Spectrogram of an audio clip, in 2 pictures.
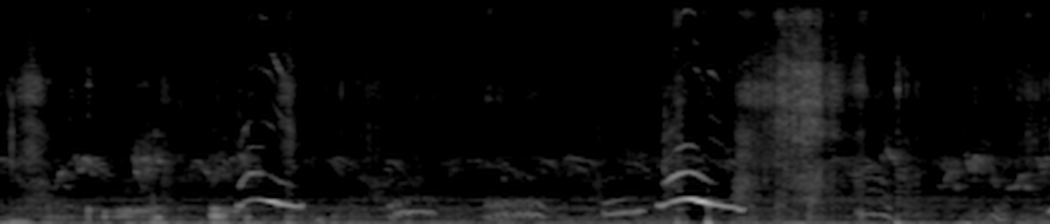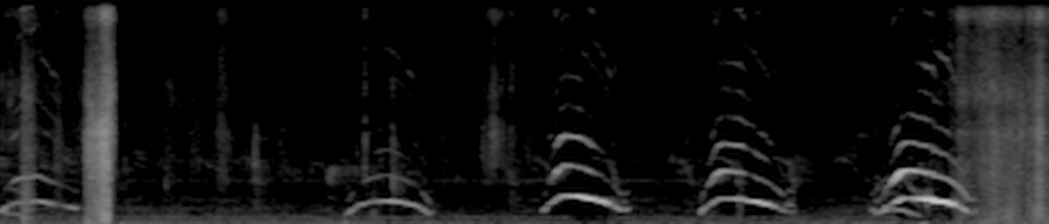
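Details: Kittens calling for their mother with a string of short, high meows, each rising then falling, some brief and thin, others fuller and louder toward the end; a few sharp clicks and a faint voice in the background.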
